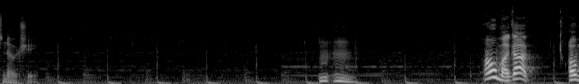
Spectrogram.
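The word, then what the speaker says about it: gnocchi: I used to call it gnochi, but I think it's nochi.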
